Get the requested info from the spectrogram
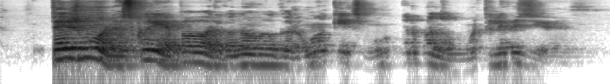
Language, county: Lithuanian, Šiauliai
